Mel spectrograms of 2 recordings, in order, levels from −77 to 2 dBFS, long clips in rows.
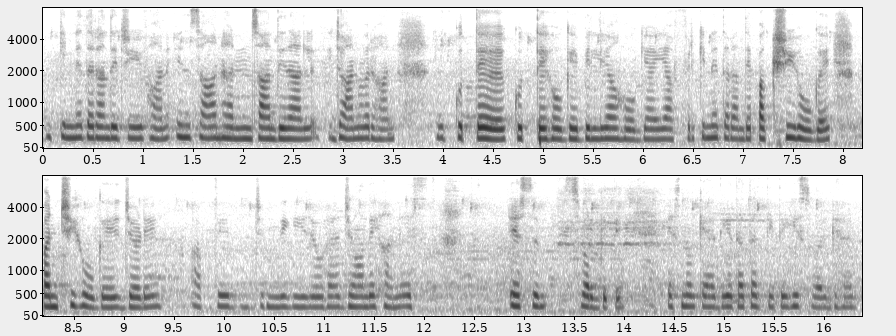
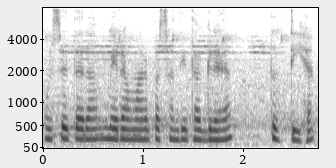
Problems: none marked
